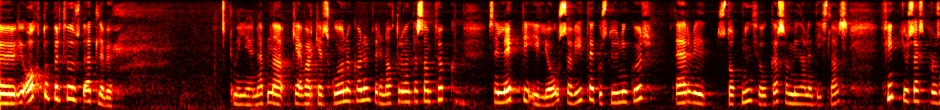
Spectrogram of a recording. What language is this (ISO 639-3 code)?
isl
